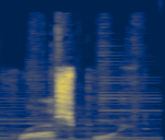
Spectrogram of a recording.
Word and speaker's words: XPoint: In July 2015, Micron and its longtime partner Intel announced 3D XPoint, pronounced Crosspoint, a non-volatile memory technology that promised to revolutionize computing architecture.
